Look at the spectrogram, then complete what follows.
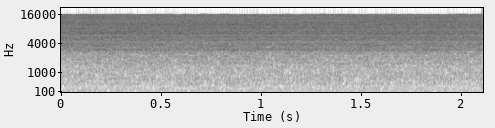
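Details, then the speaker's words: Dental air and water spray: continuous hissing spray from a Yirro+ self-cleaning dental mirror system after its air-pressure switch is turned on, with pressure adjustable from minimum to large spray. "once that switch is activated you have an adjustment to adjust air pressure so you can either have minimum pressure or you have a lot of French depending upon whether you're creating a large spray or minimum water spray"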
